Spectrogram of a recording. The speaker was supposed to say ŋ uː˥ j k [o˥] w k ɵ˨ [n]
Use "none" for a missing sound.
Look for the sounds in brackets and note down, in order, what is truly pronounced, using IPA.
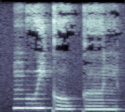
o˨, n

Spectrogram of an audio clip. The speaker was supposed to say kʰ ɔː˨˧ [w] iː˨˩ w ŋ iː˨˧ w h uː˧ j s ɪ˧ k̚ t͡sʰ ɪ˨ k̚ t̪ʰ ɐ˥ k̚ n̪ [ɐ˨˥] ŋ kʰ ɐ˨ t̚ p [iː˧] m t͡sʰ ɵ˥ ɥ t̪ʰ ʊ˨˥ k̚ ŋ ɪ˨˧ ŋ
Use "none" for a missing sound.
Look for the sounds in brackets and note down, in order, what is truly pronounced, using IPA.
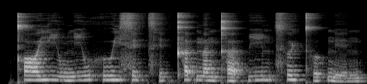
j, ɐ˧, iː˥

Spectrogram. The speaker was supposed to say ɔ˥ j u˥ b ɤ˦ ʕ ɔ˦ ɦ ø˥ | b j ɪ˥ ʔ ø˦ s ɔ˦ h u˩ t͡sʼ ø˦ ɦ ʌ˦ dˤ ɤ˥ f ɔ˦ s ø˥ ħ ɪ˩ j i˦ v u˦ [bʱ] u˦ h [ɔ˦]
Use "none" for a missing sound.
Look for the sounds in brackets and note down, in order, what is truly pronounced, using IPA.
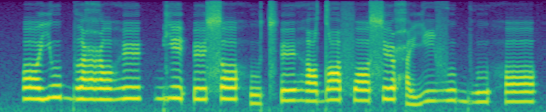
bʱ, ɔ˦

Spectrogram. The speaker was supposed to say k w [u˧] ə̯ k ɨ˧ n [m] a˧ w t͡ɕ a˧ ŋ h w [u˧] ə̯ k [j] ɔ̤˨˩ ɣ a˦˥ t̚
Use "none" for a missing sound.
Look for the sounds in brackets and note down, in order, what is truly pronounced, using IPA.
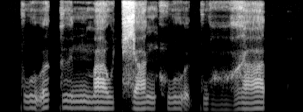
ṵ˧˥, m, ṵ˧˨, w

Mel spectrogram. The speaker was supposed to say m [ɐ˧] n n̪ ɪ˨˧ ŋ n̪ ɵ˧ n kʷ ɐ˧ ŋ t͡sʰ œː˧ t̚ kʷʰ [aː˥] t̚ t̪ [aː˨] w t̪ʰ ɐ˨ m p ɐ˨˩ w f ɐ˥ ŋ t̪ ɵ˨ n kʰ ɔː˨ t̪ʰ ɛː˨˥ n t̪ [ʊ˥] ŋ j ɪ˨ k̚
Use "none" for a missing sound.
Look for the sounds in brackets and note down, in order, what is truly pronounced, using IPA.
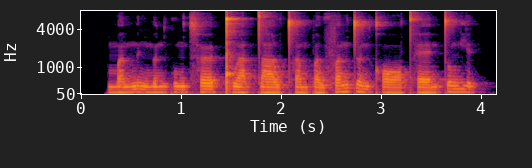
ɐ˨˥, aː˨, aː˨, ʊ˥

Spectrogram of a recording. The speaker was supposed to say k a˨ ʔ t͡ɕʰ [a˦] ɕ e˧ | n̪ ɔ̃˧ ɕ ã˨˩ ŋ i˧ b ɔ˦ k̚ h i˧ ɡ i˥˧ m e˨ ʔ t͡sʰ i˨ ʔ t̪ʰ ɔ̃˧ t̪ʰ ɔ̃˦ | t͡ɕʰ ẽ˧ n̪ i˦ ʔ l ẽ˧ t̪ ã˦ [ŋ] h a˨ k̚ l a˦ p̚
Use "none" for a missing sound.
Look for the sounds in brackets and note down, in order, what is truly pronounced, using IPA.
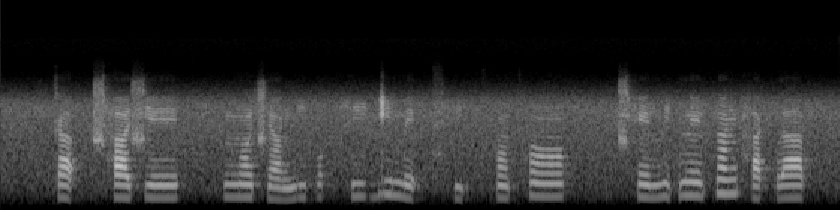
a˧, ŋ

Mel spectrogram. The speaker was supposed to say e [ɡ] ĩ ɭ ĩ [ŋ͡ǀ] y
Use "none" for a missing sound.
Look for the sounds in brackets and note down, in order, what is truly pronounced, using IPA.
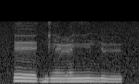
ɡ, n

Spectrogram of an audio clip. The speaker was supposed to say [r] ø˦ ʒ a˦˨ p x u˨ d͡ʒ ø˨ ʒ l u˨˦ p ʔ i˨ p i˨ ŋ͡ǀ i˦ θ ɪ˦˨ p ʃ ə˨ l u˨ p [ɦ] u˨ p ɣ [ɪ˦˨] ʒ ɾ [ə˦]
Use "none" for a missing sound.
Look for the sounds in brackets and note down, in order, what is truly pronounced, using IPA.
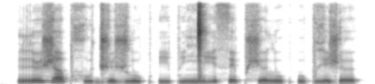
r, ʔ, ɪ˦˨, ə˨

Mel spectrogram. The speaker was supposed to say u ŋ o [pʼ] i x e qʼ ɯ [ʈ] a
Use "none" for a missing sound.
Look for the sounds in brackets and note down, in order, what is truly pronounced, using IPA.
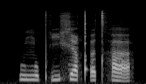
pʼ, tʰ

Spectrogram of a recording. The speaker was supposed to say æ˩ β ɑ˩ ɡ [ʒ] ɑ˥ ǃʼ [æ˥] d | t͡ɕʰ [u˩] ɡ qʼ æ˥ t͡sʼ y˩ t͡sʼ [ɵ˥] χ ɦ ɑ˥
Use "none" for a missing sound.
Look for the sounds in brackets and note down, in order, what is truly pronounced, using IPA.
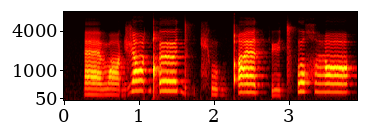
ʒ, œ˥, u˩, o˥

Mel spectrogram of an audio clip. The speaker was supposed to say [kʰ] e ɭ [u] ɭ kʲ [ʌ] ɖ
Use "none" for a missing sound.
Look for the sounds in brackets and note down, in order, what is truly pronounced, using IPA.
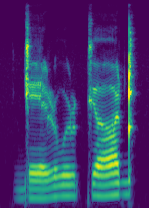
ɡ, u, ʌ

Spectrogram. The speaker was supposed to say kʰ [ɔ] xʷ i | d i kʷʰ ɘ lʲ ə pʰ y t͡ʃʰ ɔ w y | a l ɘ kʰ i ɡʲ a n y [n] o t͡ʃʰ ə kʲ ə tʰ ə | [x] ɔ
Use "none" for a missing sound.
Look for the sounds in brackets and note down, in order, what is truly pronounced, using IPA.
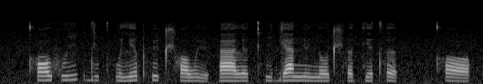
ɔ, n, kʰ

